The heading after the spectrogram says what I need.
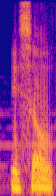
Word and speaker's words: Isolde: the princess of Ireland is old there uh there's a couple different names they're named by after actually is and other things like that but isold is how they pronounce it in German and how I think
